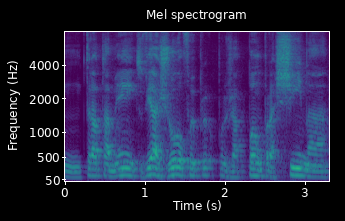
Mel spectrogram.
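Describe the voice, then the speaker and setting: This is a man with a medium pitch and an unremarkable speaking voice. He talks at a fairly slow pace. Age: 40s. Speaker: podcast host. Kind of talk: interview.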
